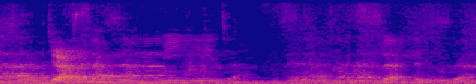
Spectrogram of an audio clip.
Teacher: Kalau ja dari tengah lidah. Jadi huruf jim ini tengah lidah.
